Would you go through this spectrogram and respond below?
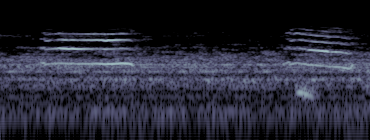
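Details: Domestic cat on its first time outdoors, staying close to the door it came out of; two drawn-out harmonic meows, the first falling slightly, the second after a short pause, with a person talking softly nearby.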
